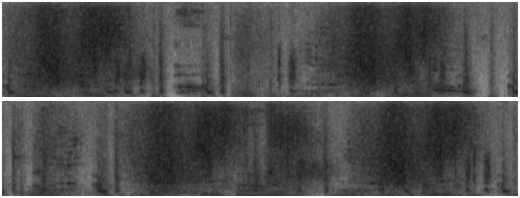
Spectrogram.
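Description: Magic blasts burst and crackle in bursts of noise.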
